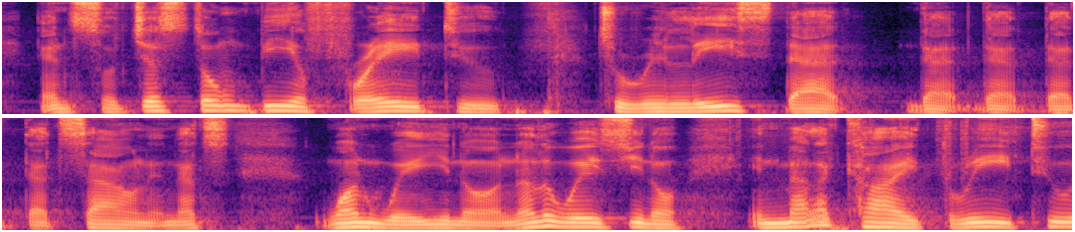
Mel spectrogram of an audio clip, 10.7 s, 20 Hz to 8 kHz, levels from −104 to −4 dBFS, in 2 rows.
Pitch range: 90-115 Hz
